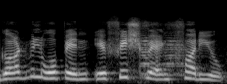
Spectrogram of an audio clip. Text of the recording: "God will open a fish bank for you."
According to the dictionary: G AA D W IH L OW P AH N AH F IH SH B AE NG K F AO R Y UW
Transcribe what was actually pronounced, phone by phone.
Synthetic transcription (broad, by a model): G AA D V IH L OW P AH N AH F IH SH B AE NG K F AO R Y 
